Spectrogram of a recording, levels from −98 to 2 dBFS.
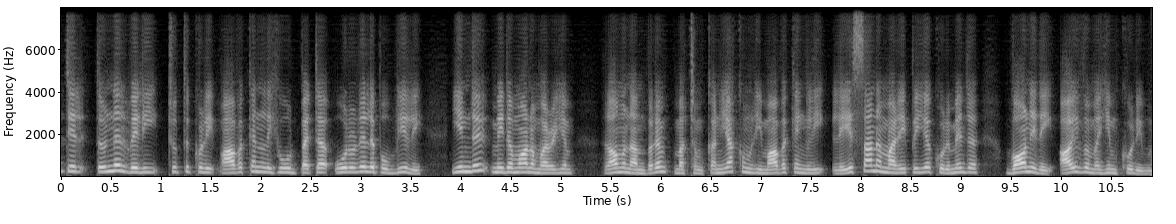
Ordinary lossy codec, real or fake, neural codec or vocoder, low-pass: none; fake; codec, 16 kHz, 0.2 kbps, FocalCodec; none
